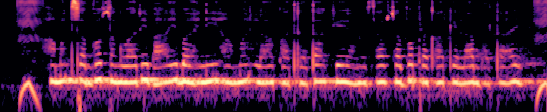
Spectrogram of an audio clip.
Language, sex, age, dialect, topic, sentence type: Chhattisgarhi, female, 18-24, Eastern, banking, question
